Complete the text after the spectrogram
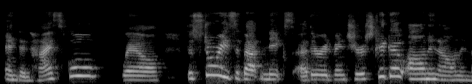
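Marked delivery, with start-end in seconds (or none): none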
